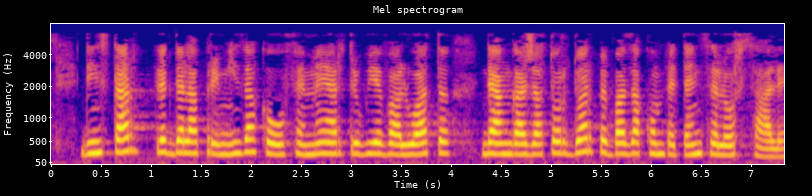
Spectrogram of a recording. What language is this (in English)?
Romanian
